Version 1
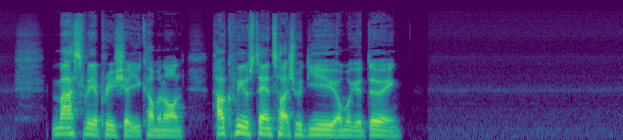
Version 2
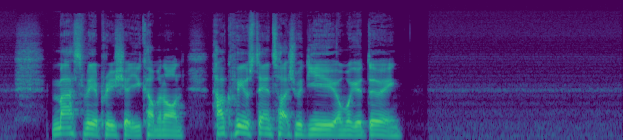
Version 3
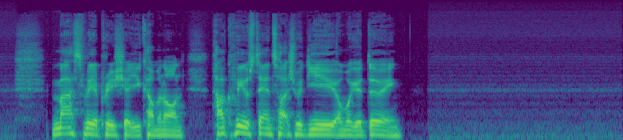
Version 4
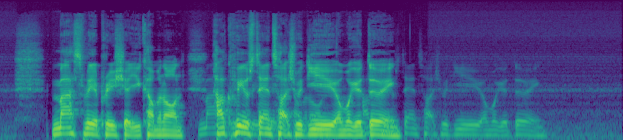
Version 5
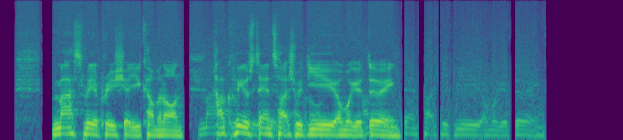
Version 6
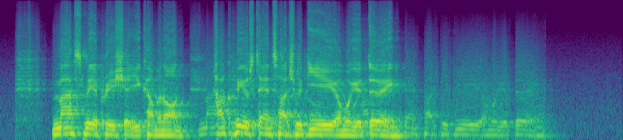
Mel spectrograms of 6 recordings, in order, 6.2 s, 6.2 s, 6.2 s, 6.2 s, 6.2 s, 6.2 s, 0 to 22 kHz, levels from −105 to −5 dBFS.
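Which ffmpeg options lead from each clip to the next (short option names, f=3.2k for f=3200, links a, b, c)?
-filter_complex "[0:a]alimiter=limit=-15dB:level=0:latency=1:release=237,acrossover=split=290|800[a][b][c];[a]acompressor=threshold=-44dB:ratio=4[d];[b]acompressor=threshold=-41dB:ratio=4[e];[c]acompressor=threshold=-40dB:ratio=4[f];[d][e][f]amix=inputs=3:normalize=0,aecho=1:1:2.9:0.4"
-af "lowshelf=f=210:g=12,volume=6dB"
-filter_complex "[0:a]asplit=2[a][b];[b]adelay=1458,volume=-16dB,highshelf=f=4k:g=-32.8[c];[a][c]amix=inputs=2:normalize=0,volume=2dB"
-af "alimiter=limit=-18dB:level=0:latency=1:release=108,acrusher=bits=7:mix=0:aa=0.000001,volume=3.5dB"
-filter_complex "[0:a]aeval=exprs='val(0)+0.5*0.00891*sgn(val(0))':c=same,adynamicsmooth=sensitivity=8:basefreq=1.1k,asplit=2[a][b];[b]adelay=69,lowpass=f=3.3k:p=1,volume=-11dB,asplit=2[c][d];[d]adelay=69,lowpass=f=3.3k:p=1,volume=0.43,asplit=2[e][f];[f]adelay=69,lowpass=f=3.3k:p=1,volume=0.43,asplit=2[g][h];[h]adelay=69,lowpass=f=3.3k:p=1,volume=0.43[i];[a][c][e][g][i]amix=inputs=5:normalize=0,volume=7dB"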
